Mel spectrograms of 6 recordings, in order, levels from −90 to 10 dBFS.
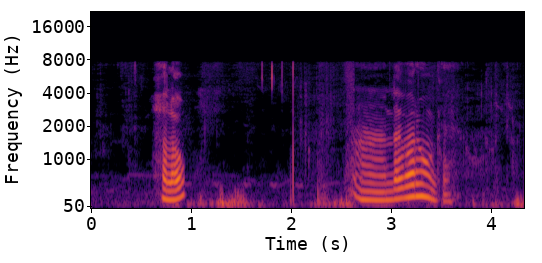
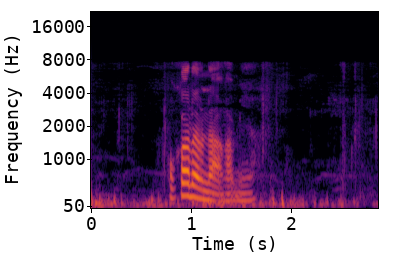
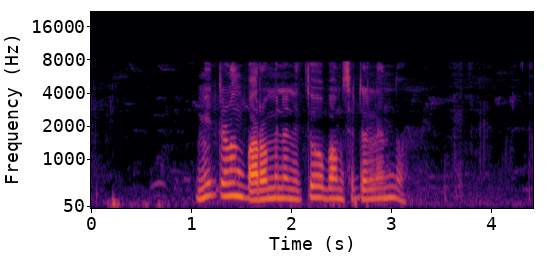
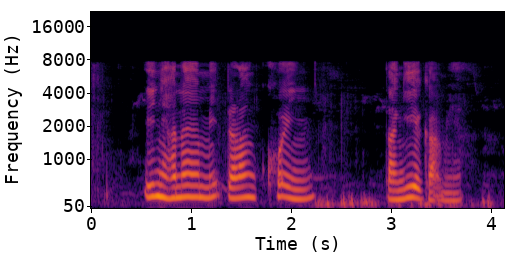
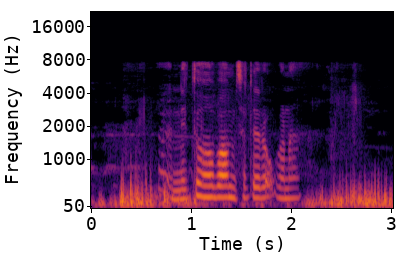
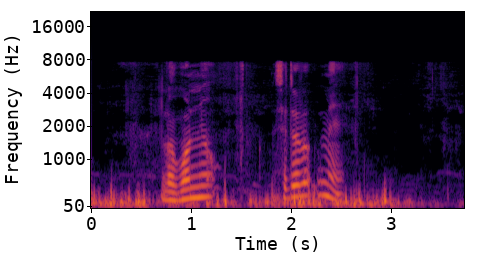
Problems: constant background noise, continuous background conversations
